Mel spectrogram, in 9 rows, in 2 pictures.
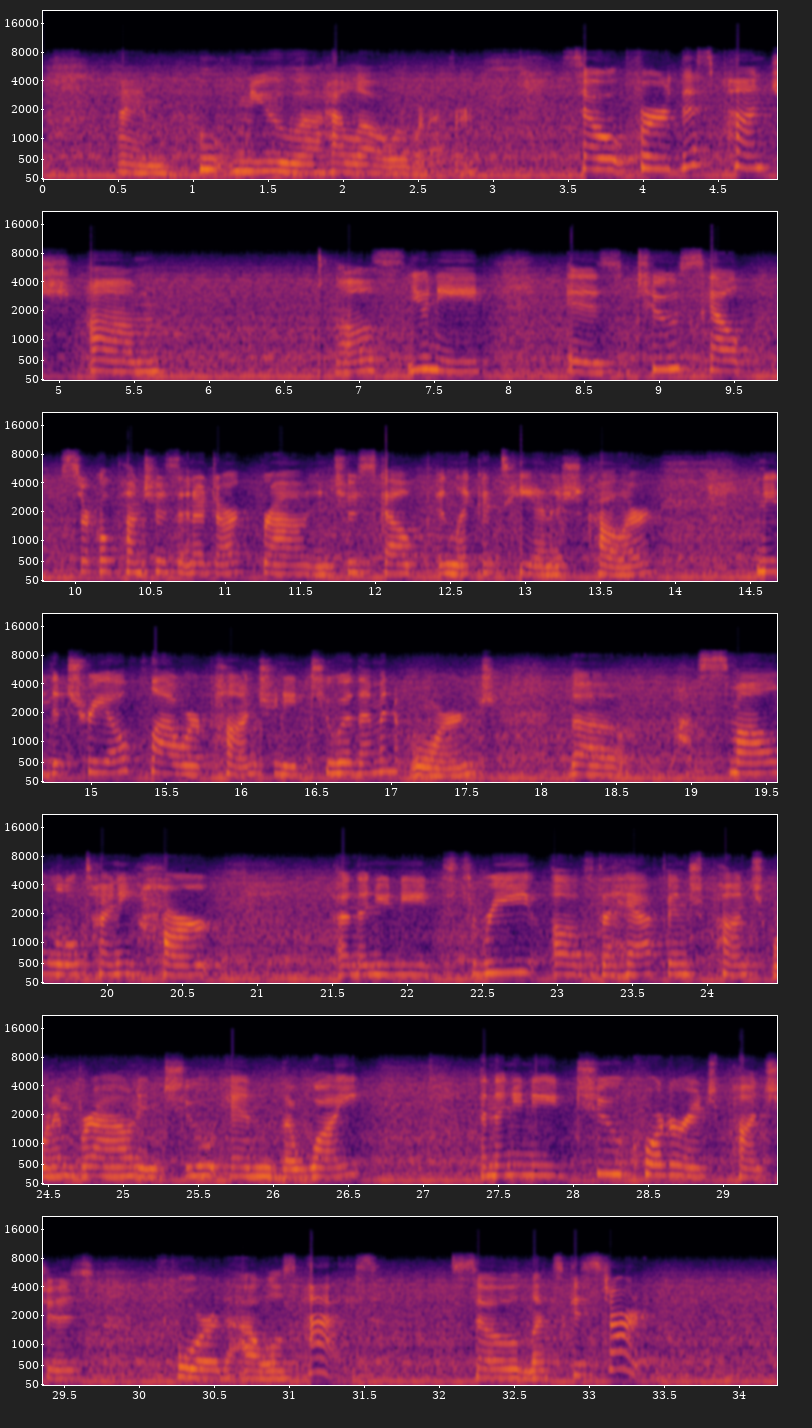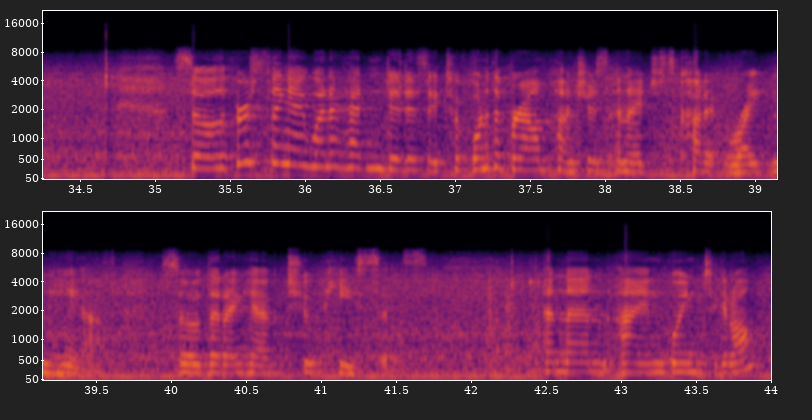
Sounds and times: Speech: 0.5 - 5.8, 6.8 - 13.9, 14.5 - 20.8, 21.5 - 26.6, 27.4 - 33.5, 35.2 - 41.8, 42.5 - 44.0.

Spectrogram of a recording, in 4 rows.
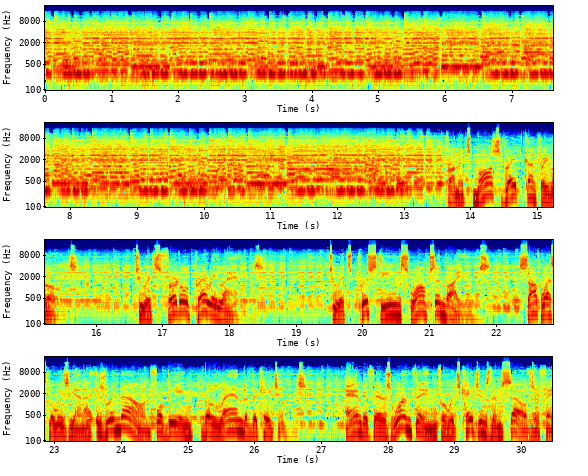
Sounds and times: Music: 0.0 - 30.4
Speech: 13.6 - 15.8, 16.6 - 18.6, 19.5 - 26.8, 27.4 - 30.4.

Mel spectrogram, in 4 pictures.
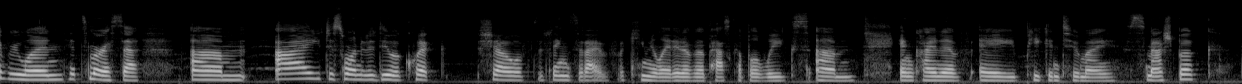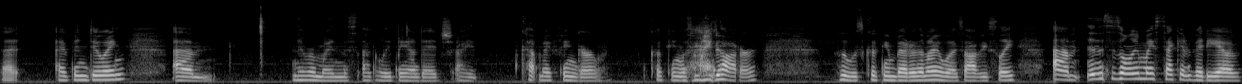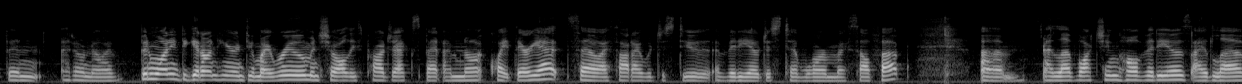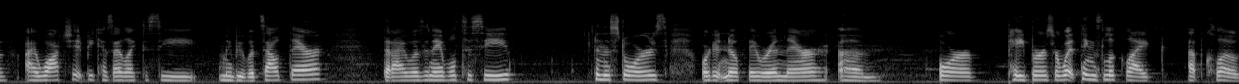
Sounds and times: Speech: 0.0 - 14.6, 15.3 - 20.0, 20.8 - 33.9, 34.6 - 42.5, 43.2 - 49.6.

